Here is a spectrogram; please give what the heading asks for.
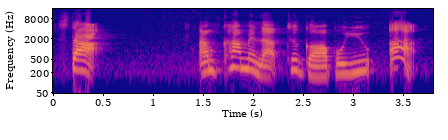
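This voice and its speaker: A woman voicing a mean, greedy male troll in a read-aloud storybook, with a loud, gruff, menacing delivery. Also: on the low side, very animated, measured pace, heavily acted.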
